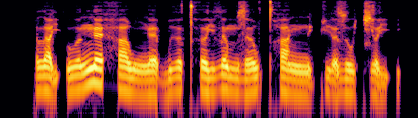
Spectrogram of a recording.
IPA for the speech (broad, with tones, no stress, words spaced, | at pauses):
la̰˧˨jʔu˨˦ə̯ŋɛ˧ ha˨˩wŋɛ˧˩ ɓɨ˧ə̯t̪ʰə˨˦j lə˨˩mzəː˧wt̪ʰa˨˩ŋ nḭ˧˨ kḭ˧˨ə̯zu˨˩ t͡ɕə̰˧˨jʔ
